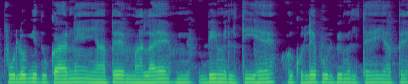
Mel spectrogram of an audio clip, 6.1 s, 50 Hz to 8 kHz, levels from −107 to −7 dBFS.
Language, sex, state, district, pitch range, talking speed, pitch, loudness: Hindi, male, Bihar, Gopalganj, 120-130 Hz, 185 wpm, 125 Hz, -35 LUFS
